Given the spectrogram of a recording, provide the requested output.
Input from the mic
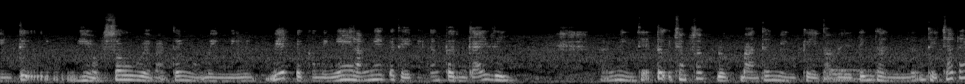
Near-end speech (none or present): present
